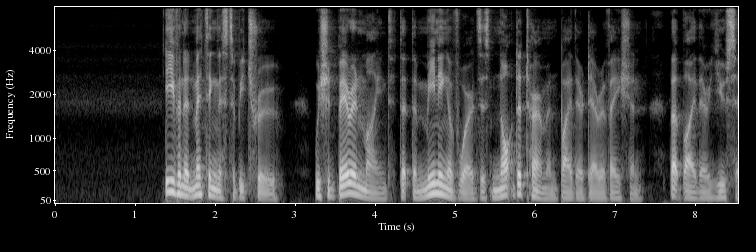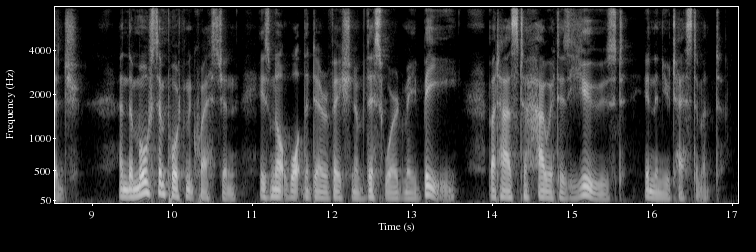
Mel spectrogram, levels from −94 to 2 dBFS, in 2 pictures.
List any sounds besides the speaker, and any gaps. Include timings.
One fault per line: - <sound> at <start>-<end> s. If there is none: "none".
none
